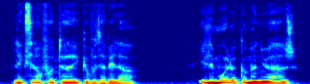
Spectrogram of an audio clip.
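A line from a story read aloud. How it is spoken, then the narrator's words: Blissful exclamation. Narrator (French): s'écria-t-il avec un sourire de béatitude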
